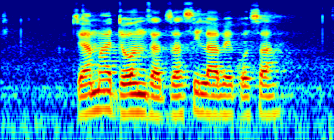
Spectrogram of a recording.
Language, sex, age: Tsonga, male, 20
